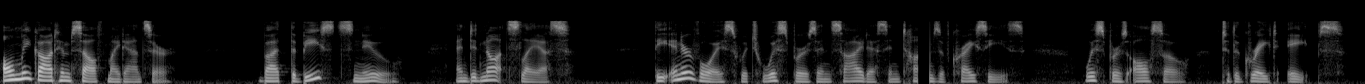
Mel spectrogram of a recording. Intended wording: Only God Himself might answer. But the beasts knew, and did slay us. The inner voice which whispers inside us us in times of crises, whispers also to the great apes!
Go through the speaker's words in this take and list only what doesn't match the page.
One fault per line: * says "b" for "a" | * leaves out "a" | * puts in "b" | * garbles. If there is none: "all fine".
* puts in "not"
* leaves out "us"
